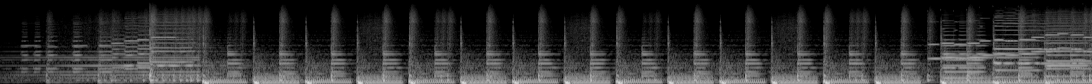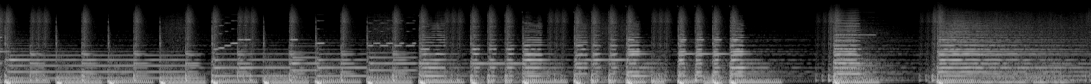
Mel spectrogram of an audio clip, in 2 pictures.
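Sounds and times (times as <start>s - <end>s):
dinner march music: 0.0s - 21.8s.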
